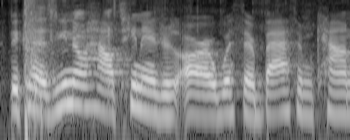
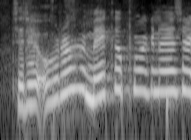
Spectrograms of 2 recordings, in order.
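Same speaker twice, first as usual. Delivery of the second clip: surprised; 10 semitones higher, faster than usual. Real, not acted. Confused by unexpected package.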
